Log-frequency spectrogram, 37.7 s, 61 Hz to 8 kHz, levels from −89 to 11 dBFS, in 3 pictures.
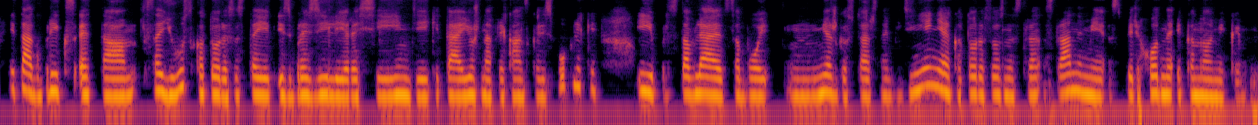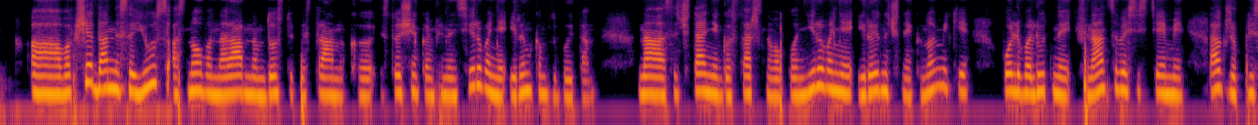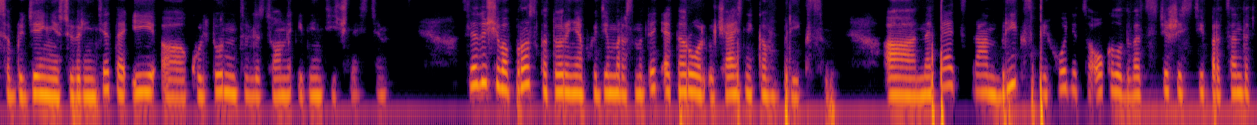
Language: Russian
